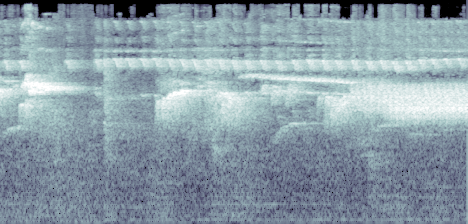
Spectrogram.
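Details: Canary singing in a breeding setting, pouring out high, bright twittering phrases with rapid trills and thin whistled notes that swell and fade without pause across the whole stretch.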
